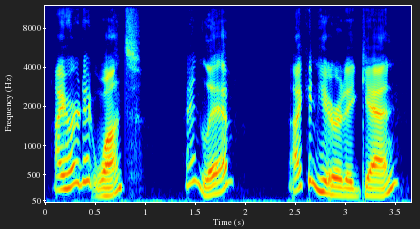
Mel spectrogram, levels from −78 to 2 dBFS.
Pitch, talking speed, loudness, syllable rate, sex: 215 Hz, 165 wpm, -18 LUFS, 4.9 syllables/s, male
